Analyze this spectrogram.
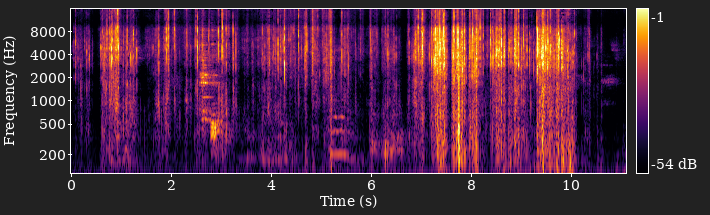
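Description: Clear plastic wrapping crinkling and rustling as it is handled and a wristwatch is pulled out of it, in irregular crackles that are loudest from about seven to ten seconds in.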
